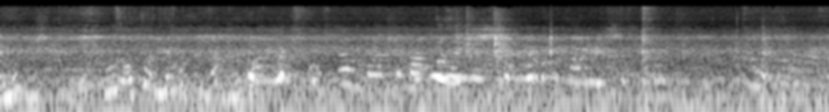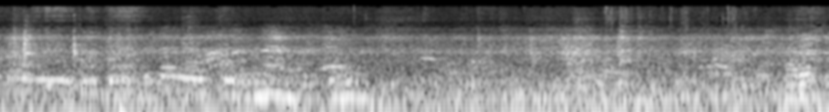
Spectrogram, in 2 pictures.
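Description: A woman crunches on fried food as she chews.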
